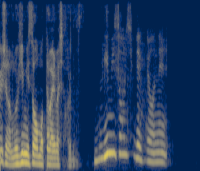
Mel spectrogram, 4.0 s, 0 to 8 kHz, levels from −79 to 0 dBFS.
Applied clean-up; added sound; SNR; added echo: neural mask model DeepFilterNet 3.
